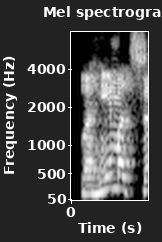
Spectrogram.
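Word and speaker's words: להימצא: Okay, the verb lahimsa is also lahimatse. That's how you pronounce it.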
